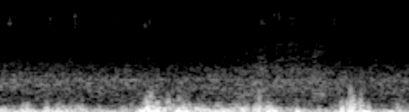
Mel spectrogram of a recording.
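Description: Wind buffeting the phone's microphone: irregular low rumbles and thumps that swell several times.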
